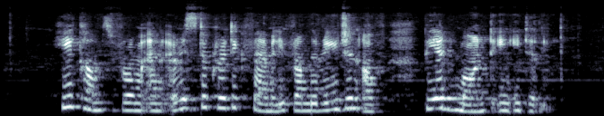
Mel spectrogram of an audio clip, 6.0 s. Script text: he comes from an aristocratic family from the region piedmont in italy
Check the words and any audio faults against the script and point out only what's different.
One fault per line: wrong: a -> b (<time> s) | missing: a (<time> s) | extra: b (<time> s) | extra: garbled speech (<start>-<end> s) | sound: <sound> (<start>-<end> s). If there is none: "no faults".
extra: of (3.6 s)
